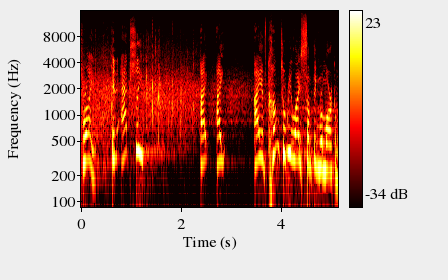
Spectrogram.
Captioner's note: applause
